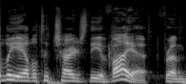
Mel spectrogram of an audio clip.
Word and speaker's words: Evija: Evija is how you say it, and this $2.1 million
